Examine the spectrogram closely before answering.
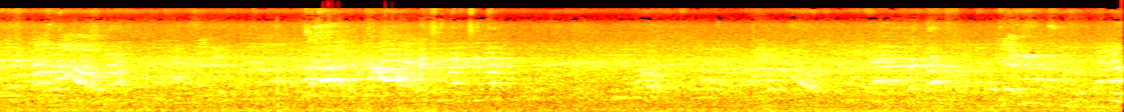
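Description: Children shout and call out excitedly in a large echoing hall.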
